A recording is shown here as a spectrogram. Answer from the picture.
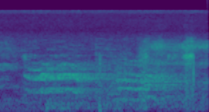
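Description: A dog whining: one long, high-pitched cry lasting over a second.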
